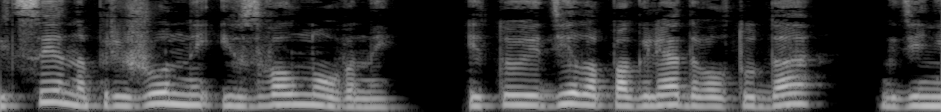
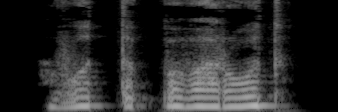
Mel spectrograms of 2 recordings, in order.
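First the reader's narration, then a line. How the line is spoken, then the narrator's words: Whisper. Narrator (Russian): прошептал я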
